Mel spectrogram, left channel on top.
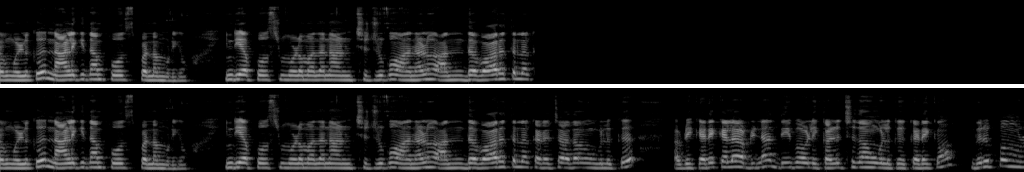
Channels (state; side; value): drops out; left; at 5.4 s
